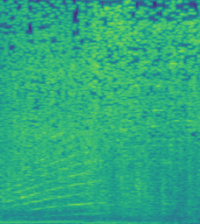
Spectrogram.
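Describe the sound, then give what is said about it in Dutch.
A new car's engine revs, then a loud crash with scattering, shattering debris as the car reverses into something. No one speaks. “Oh, ja, hij stond nog eens achteruit. Dat is niet zo slim.”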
